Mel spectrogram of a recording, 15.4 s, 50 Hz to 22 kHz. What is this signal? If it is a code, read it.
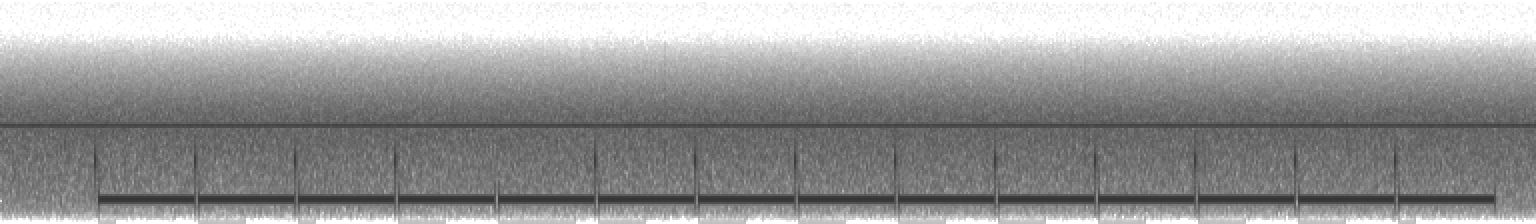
Radio time signal (WWVH, Hawaii), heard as ticks, one a second, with radio static and a steady whistle near 2260 Hz.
